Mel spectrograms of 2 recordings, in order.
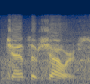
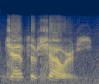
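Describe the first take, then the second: No difference in how they are said.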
